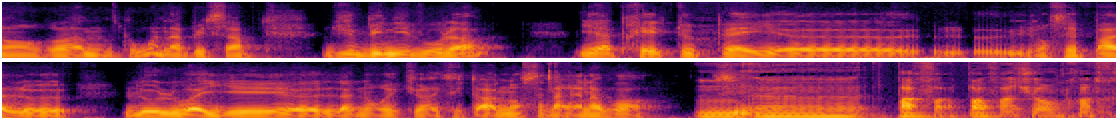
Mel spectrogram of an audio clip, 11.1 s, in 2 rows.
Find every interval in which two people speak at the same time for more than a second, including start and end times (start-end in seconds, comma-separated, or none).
none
